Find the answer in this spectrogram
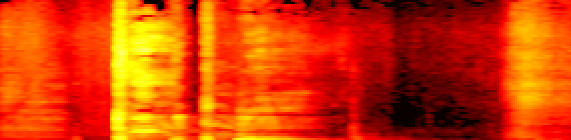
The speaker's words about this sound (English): If you're wondering if I have my corona cough, the answer is no. There's thick yellow pollen still everywhere here in Georgia.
